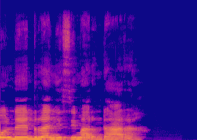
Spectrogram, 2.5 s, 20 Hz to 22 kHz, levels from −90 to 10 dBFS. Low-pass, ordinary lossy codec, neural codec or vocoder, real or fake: 19.8 kHz; none; none; real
